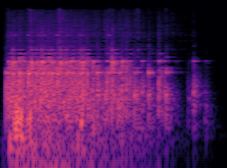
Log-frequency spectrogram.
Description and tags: A stereo Foley of a load of kilned clay bricks falling. Or brick wall collapsing."All in all it's....."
